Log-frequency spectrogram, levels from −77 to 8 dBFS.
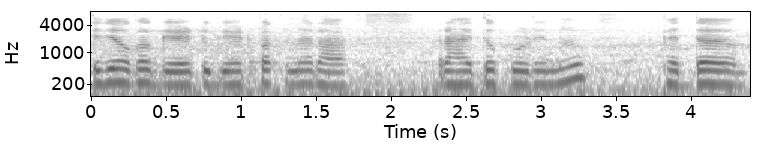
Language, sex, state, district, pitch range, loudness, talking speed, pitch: Telugu, female, Andhra Pradesh, Chittoor, 190-205 Hz, -35 LUFS, 135 wpm, 200 Hz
